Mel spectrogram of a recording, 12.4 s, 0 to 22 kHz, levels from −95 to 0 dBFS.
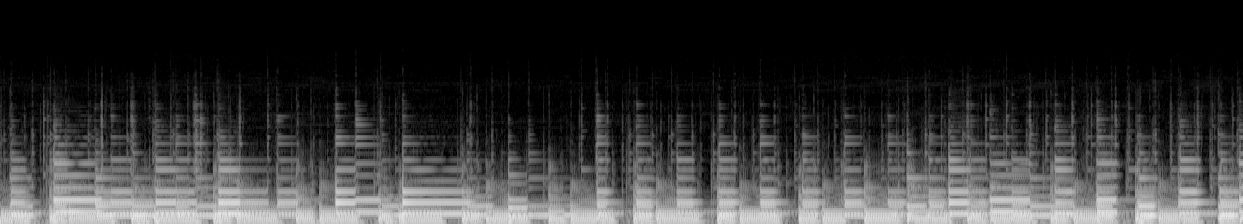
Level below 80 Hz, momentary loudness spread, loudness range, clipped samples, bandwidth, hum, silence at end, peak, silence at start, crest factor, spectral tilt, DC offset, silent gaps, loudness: -24 dBFS; 4 LU; 2 LU; under 0.1%; 2.6 kHz; none; 0 s; -2 dBFS; 0 s; 14 dB; -14.5 dB/octave; under 0.1%; none; -17 LUFS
